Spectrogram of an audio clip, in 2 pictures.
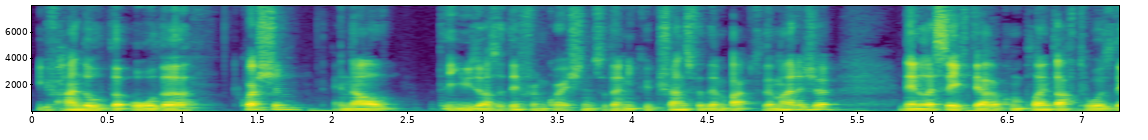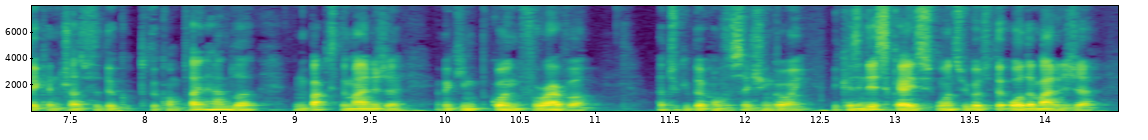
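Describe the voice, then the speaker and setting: A man narrating a casual software tutorial, explaining and thinking aloud as he works. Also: fairly low pitch, fairly even intonation, racing, hardly any pauses. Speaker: tech tutorial presenter.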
